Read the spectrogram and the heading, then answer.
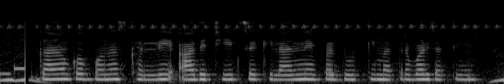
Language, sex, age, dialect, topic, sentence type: Hindi, female, 18-24, Marwari Dhudhari, agriculture, statement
